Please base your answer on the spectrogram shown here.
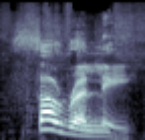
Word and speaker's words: thoroughly: and bottom teeth okay those vowel sounds we've got up as in up and this one is a schwa sound thora thoroughly thoroughly first say it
